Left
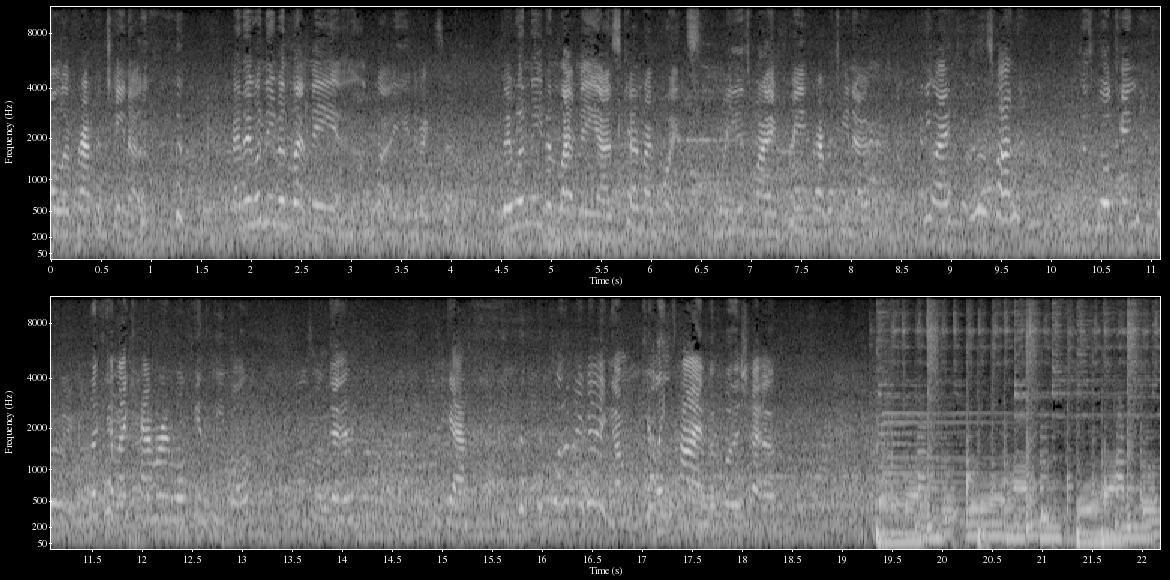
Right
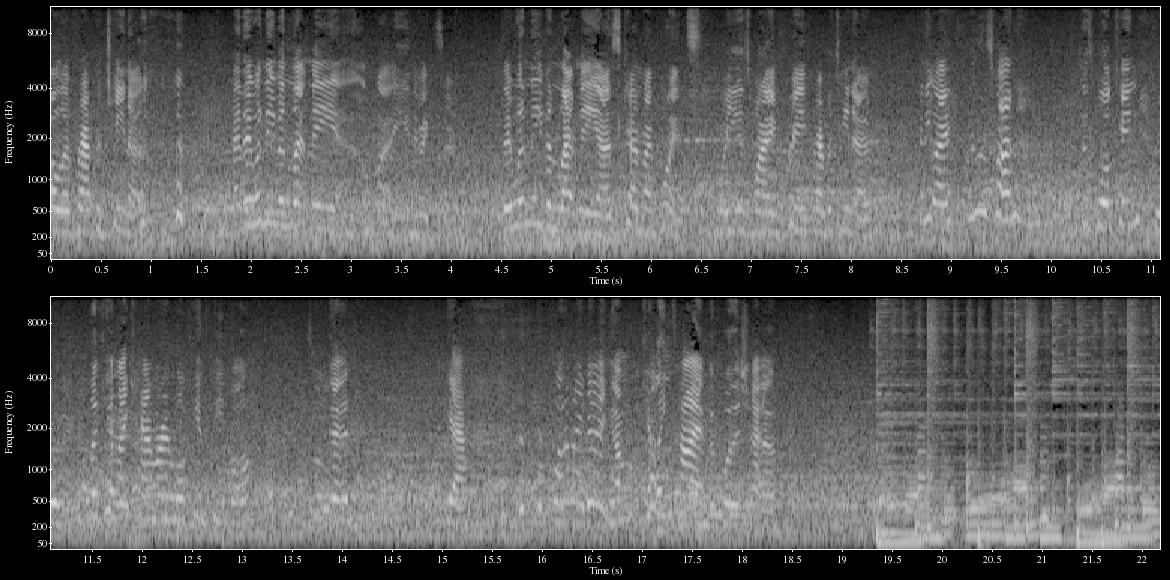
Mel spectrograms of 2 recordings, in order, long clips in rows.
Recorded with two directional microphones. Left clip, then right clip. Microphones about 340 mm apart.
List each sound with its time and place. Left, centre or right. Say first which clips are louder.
0.0 s speech: right 1 dB; centre
4.5 s speech: left 1 dB; centre
11.4 s speech: right 2 dB; centre
16.1 s speech: right 1 dB; centre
